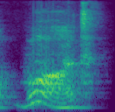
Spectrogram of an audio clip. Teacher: O britânico, ele puxa o T, né? Ele fala what?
